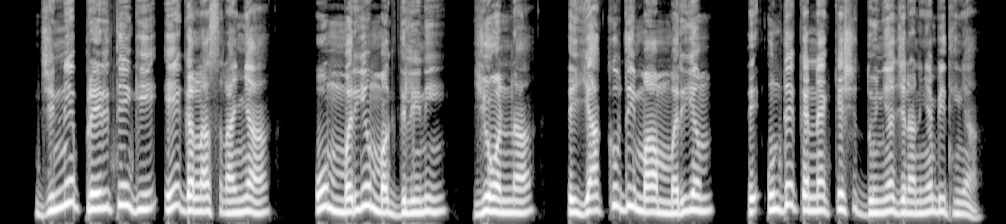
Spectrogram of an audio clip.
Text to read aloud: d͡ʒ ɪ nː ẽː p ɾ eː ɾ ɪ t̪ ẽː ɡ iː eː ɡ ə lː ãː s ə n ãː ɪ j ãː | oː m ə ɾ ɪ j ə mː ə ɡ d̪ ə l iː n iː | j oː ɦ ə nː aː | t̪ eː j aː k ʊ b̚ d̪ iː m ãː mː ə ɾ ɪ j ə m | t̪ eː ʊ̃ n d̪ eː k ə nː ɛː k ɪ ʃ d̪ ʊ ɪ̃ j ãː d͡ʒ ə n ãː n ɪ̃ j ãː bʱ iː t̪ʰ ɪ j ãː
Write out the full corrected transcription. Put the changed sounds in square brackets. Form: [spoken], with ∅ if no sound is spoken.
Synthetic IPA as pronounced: d͡ʒ ɪ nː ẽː p ɾ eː ɾ ɪ t̪ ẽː ɡ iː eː ɡ ə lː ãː s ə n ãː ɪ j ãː | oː m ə ɾ ɪ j ə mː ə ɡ d̪ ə l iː n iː | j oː ɦ ə nː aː | t̪ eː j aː k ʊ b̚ d̪ iː m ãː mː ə ɾ ɪ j ə m | t̪ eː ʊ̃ n d̪ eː k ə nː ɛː k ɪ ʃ d̪ ʊ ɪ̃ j ãː d͡ʒ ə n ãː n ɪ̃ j ãː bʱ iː t̪ʰ ɪ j ãː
